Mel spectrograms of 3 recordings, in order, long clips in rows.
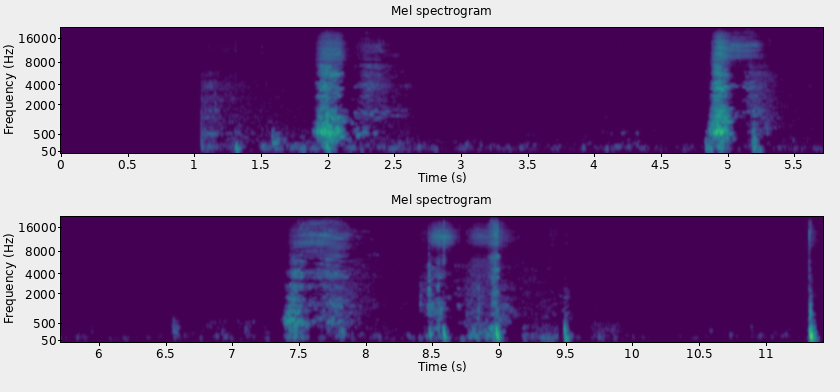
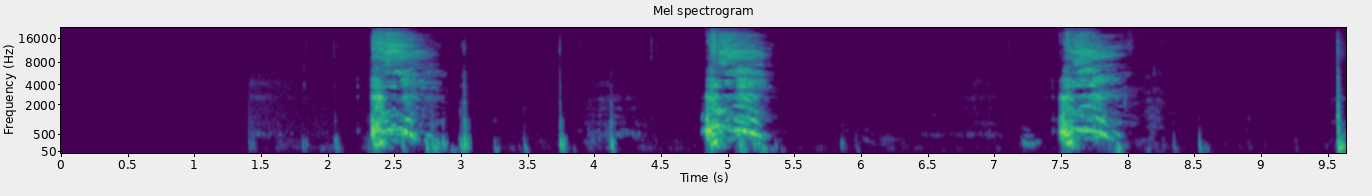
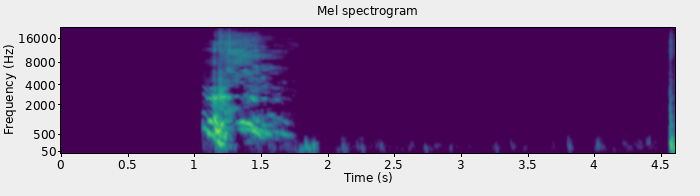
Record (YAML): exhalation_length: 11.4 s
exhalation_amplitude: 11367
exhalation_signal_mean_std_ratio: 0.21
three_cough_length: 9.6 s
three_cough_amplitude: 32030
three_cough_signal_mean_std_ratio: 0.29
cough_length: 4.6 s
cough_amplitude: 27705
cough_signal_mean_std_ratio: 0.24
survey_phase: beta (2021-08-13 to 2022-03-07)
age: 65+
gender: Male
wearing_mask: 'No'
symptom_fatigue: true
symptom_fever_high_temperature: true
symptom_onset: 6 days
smoker_status: Never smoked
respiratory_condition_asthma: false
respiratory_condition_other: false
recruitment_source: REACT
submission_delay: 2 days
covid_test_result: Negative
covid_test_method: RT-qPCR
